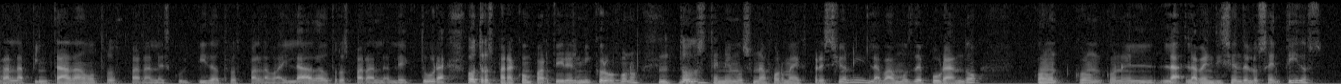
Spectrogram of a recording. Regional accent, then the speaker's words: Tlalnelhuayocan, Veracruz, Mexico; Yo como vengo de lejos, vengo desde Tlanehuayoca, ¿no? Aquí como a media hora.

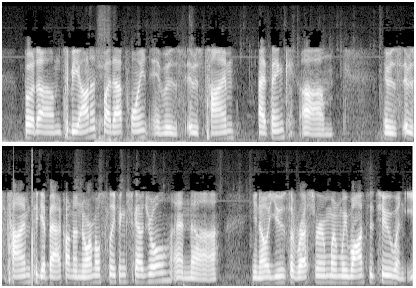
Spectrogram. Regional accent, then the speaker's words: Bronx, New York, United States; now in Putnam County, United States; Originally the Bronx.

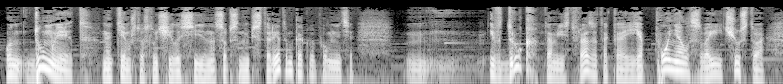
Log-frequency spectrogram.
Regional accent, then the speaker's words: Moscow, Russia; Вот посмотрели мы, москвичи, в метро в основном.

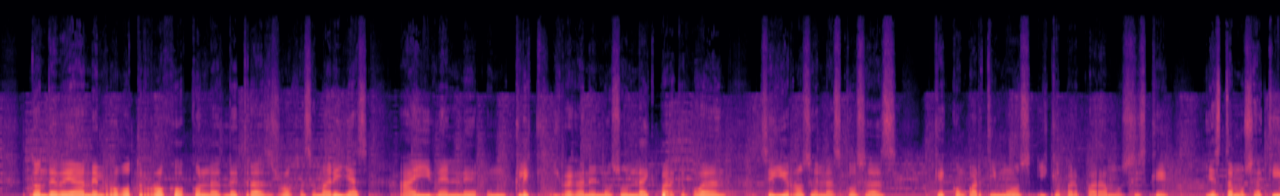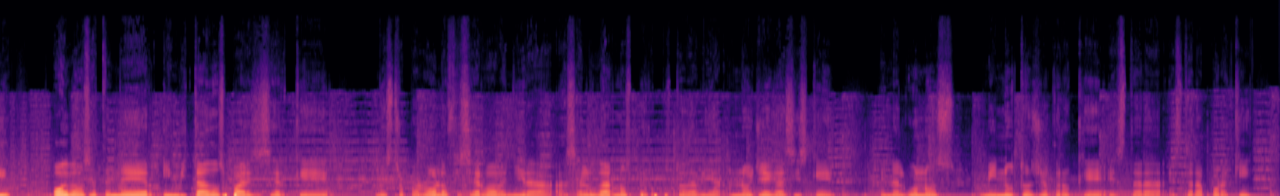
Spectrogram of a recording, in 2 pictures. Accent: Mexico; somos los mexicanos los únicos que nos reímos

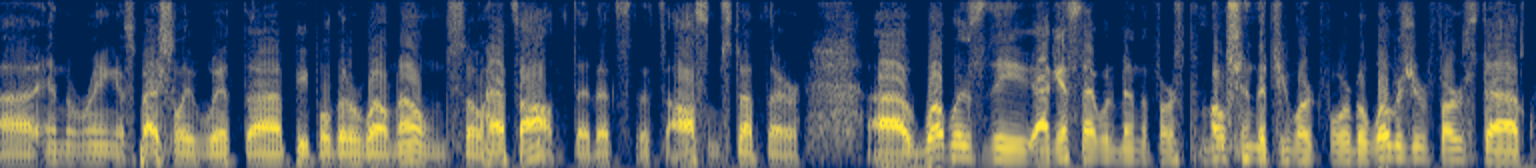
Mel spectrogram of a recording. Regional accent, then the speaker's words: Louisville, Kentucky, United States; I think I was lucky growing up, because I grew up in the heart of Louisville, Kentucky.

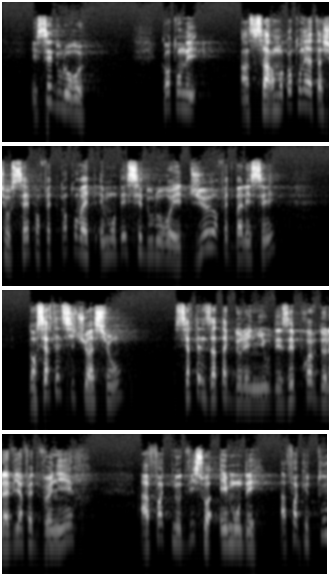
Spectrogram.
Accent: Paris, Île-de-France, France; l'amabilité, en fait, en tant que Parisien, on peut l'enlever.

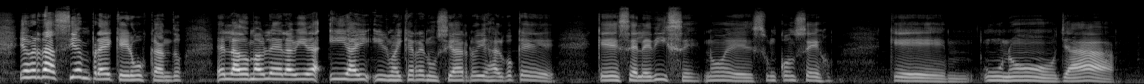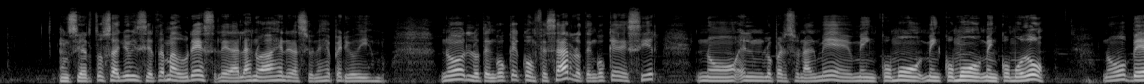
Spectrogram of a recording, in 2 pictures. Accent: Venezuela; somos venezolanos de a pie como cualquier otro

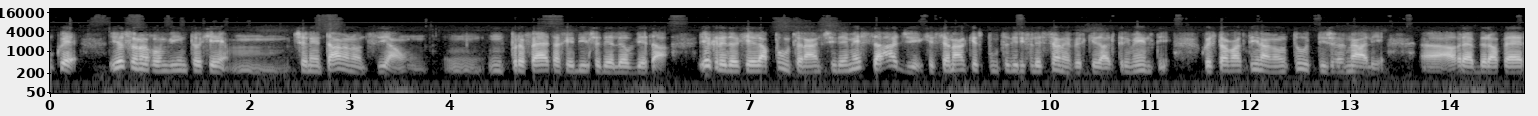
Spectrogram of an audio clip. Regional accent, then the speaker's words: Pisa, Tuscany, Italy; No, sono di Pisa, quindi sono andato apposta.

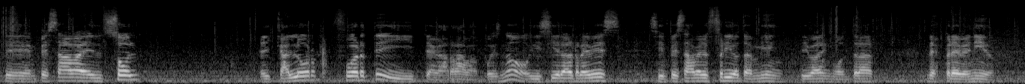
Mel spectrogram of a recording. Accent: Lima, Peru; Que en mi país, y no en mi país, sino en Lima, generalmente, es un clima templado y no tan extremo.

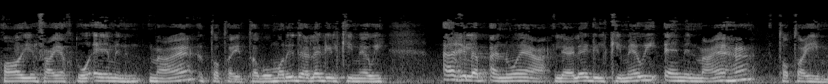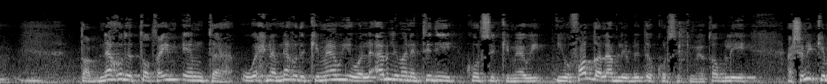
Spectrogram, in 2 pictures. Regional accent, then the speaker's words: Egypt; مش إحنا كمصريين بس، لا إحنا في العالم كله

